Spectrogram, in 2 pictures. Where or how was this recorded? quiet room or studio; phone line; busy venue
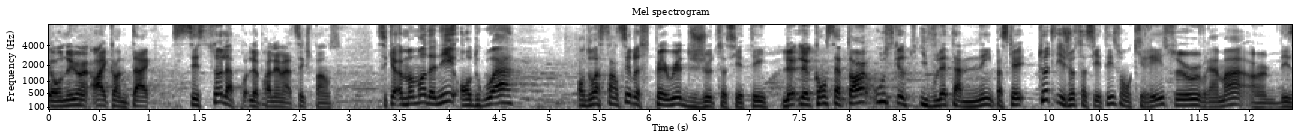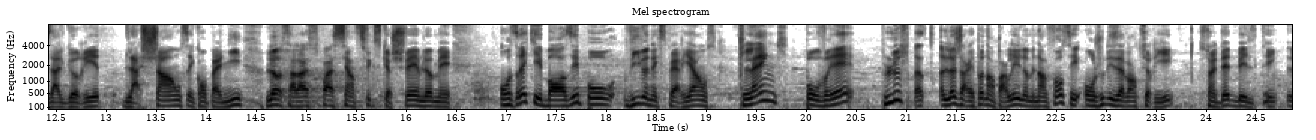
busy venue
